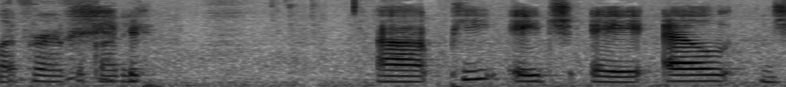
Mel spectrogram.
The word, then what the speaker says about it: Phalguna: You can spell it for everybody. Phalguna.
